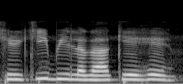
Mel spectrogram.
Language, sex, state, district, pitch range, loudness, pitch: Hindi, female, Arunachal Pradesh, Papum Pare, 210-235 Hz, -13 LUFS, 225 Hz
